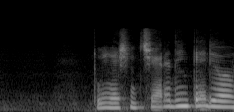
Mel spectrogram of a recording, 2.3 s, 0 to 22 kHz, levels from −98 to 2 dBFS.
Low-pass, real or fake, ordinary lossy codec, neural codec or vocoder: none; fake; none; codec, 16 kHz, 1 kbps, FunCodec, trained on LibriTTS, 50 frames a second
